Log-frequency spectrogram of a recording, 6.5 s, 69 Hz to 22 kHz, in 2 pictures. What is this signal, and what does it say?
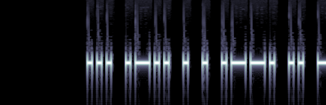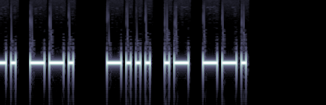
Morse code, heard as a keyed tone, about 25 wpm, 700 Hz. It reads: SLEEPING BAG
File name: practice / 25wpm / Difficult Words with Hints - 25wpm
